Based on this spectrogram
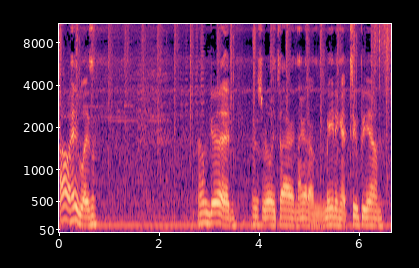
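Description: Over music in the background, a man speaks fairly slowly with ordinary pitch variation. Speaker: gamer streamer. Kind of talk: gaming commentary. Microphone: headset.

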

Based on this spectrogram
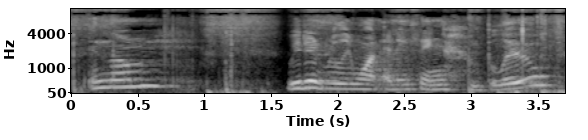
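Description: Lively intonation from a woman at a moderate pace, with noticeable background noise. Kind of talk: casual vlog chat. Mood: disappointed at missing rollers. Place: home room. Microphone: phone near.

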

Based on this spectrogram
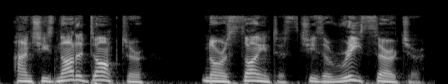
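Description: Against a quiet background, a man with a fairly high pitch talks at a fairly slow pace with lively intonation. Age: 40s. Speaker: radio host. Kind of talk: angry rant. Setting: studio. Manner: indignant, emphatic, sarcastic. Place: studio.

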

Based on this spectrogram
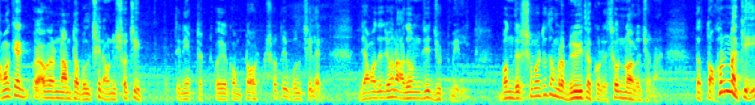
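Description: A man talks with lively intonation while noticeable background noise carries on behind him. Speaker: left-wing party politician. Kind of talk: talk show interview.

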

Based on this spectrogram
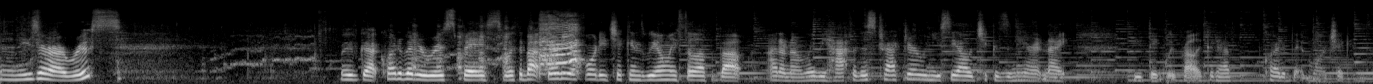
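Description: A woman speaks at a fairly quick pace with ordinary pitch variation and big swings in loudness, clear music playing in the background. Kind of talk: casual tour narration. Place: farm machine. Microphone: phone near.

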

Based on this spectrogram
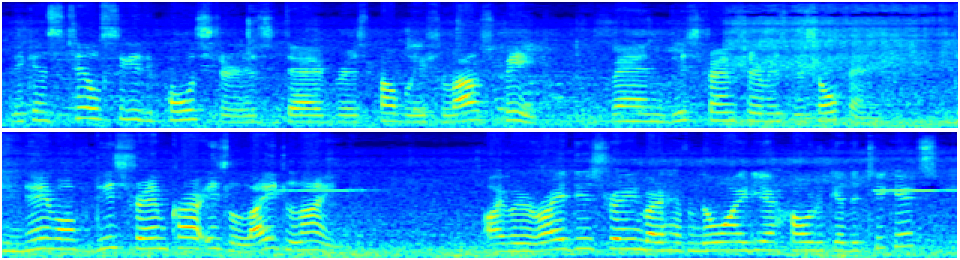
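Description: There is noticeable background noise as a woman speaks with ordinary pitch variation. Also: moderate pace. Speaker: travel vlogger. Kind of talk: casual vlog chat. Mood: cheerful, curious. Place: street. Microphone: phone near.

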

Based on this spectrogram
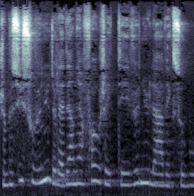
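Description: In a high voice, a woman speaks with ordinary pitch variation. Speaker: library storyteller. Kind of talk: children's story reading.

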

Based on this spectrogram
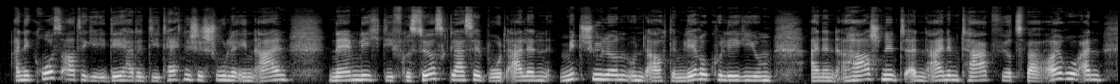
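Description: A woman speaks at a moderate pace with a medium pitch, a slightly mellow tone, ordinary pitch variation and few pauses.

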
